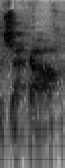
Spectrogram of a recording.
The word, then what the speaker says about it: Jacquard: Well, if we ask our French friends here, they'll tell you how to say it properly. So Jacquard, although they would do a better job than me saying that. In England, we would probably say Jacquard, and in the States, you might say Jacquard.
